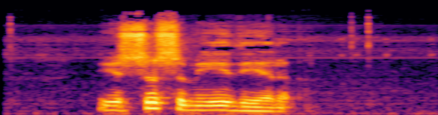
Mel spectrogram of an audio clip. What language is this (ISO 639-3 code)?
kab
